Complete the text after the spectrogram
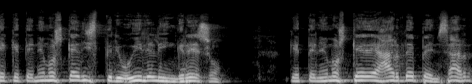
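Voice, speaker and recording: A man's voice comes through in a dark, mellow tone. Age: 70s. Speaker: businessman and panelist. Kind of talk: panel discussion. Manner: halting, repeats words.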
